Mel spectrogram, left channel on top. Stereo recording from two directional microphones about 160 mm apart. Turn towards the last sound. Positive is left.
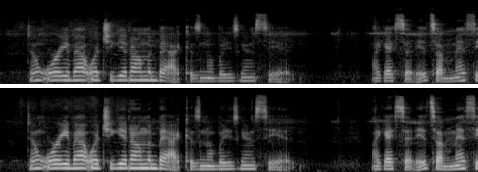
turn(degrees=-25)  # may be behind; listen again after turning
